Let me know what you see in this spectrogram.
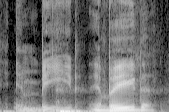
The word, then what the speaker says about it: Embiid: I don't know how to pronounce it. Embiid? – Embiid. Joel Embiid.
